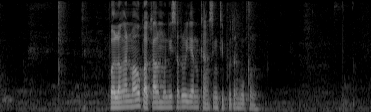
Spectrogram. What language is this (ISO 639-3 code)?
jav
